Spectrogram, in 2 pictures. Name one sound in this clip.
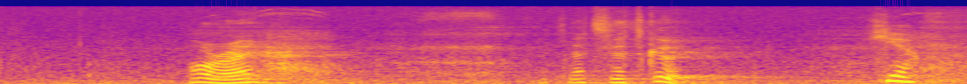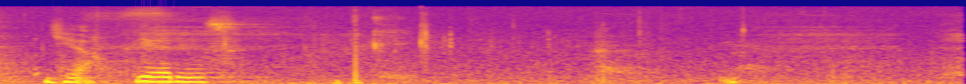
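An elderly woman speaks loudly and with animation, heard from a distance in a large room.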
